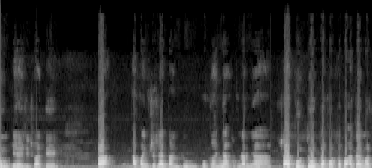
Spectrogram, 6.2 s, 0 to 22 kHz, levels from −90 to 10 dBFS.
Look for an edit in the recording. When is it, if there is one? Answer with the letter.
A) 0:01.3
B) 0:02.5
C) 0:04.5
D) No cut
C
